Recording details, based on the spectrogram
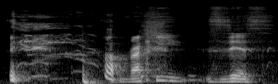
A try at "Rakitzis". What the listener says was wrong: That's better. Yeah, it's just a lot of emphasis on the I there. It's Rakitzis. But I guess it's just how you say I. But yeah, Rakitzis.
